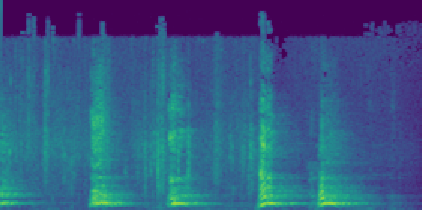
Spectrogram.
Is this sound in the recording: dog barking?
yes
